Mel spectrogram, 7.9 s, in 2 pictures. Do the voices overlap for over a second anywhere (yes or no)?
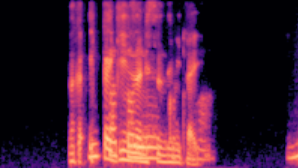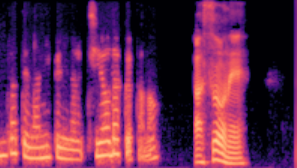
yes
